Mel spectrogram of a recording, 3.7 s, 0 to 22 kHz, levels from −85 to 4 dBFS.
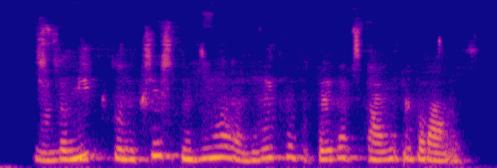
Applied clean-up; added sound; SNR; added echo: neural mask model Resemble Enhance denoiser.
